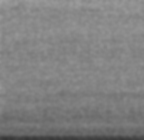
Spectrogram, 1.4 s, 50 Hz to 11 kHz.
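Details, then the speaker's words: Honda S2000, warm idle just after fitting a Ballade Sports timing chain tensioner and a new VTEC solenoid gasket: a smooth, even, steady low hum with no ticking or rattle on top, much quieter and less sticky than before; healthy idle. "I can already hear a difference the TCT is doing its job sounds much quieter much less sticky"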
